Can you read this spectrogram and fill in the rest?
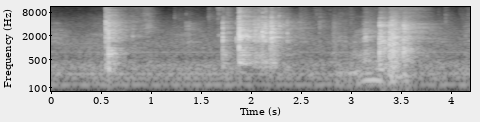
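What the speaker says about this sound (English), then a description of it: "I'll whisk that in" A whisk works ingredients together in a pot for a funeral potatoes dish, making three short bursts of close metallic scraping and rattling separated by brief quiet gaps.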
